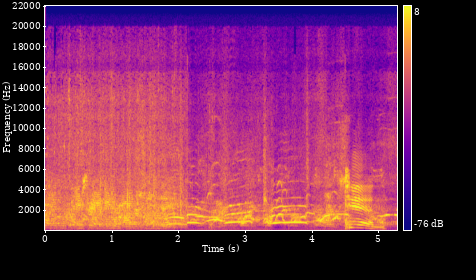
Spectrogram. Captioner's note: dogs barking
